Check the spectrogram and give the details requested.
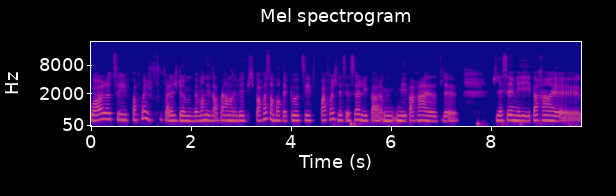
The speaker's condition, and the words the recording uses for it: Stuttering. J'ai un bégaiement, puis tu sais, c'est pour ça peut-être que je vais accrocher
